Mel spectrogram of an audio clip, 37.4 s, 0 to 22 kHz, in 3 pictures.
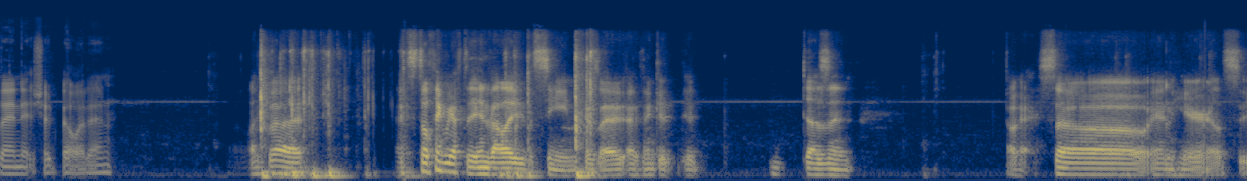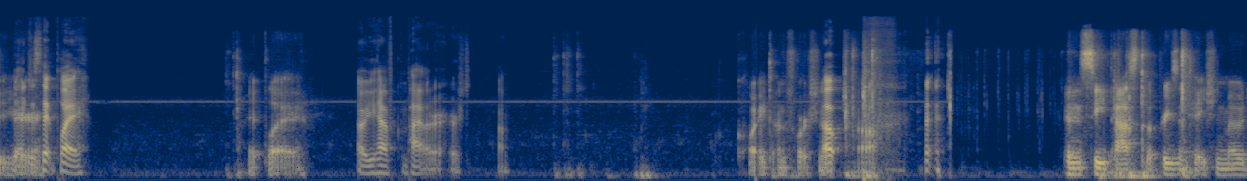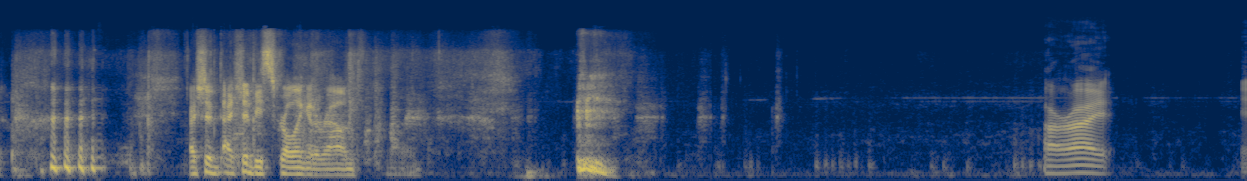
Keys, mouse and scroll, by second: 3.0 ctrl+s, 3.0 Down, 3.2 Down, 4.3 ctrl+s, 20.8 Delete, 21.0 End, 21.9 ;, 22.0 BackSpace, 22.8 ctrl+s, 22.9 Down.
